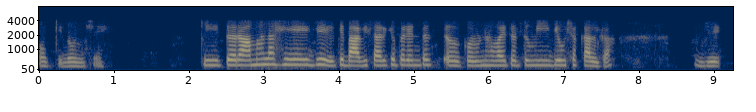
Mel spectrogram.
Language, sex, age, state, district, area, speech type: Marathi, female, 18-30, Maharashtra, Nashik, urban, conversation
